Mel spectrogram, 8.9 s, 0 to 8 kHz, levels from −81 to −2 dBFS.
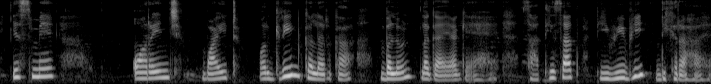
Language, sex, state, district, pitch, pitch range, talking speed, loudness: Marwari, female, Rajasthan, Churu, 205 Hz, 185-250 Hz, 130 wpm, -31 LUFS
